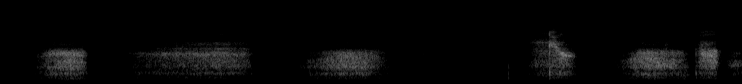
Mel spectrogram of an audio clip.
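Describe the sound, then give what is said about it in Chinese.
Heavy, airy breathing of a person feeling hot, heard during a quietly held phone call, a series of long noisy inhales and exhales in an uneven rhythm, with short sharp breaths near the end and no talking. “我热，我接你电话都是很小声的，所以喘气声听得特别明显。”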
